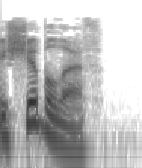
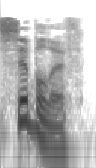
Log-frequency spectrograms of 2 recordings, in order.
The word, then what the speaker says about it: Shibboleth: If they took a man that they suspected to be an Ephraimite, but he denied it, they bade him say Shibboleth, but either he could not, as our translation reads it, or he did not heed, or frame, or direct himself, as some read, to pronounce it aright, but said Sibboleth, and so was known to be an Ephraimite, and was slain immediately.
